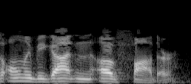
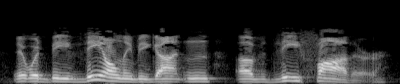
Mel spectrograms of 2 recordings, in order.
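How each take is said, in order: First: Said in the usual way. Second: "the" said clearly and weighted before Father; stress on THE. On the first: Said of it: "it actually says". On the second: Shown as a demonstration. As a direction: lean on "the" to show the article. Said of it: "But it actually says only begotten of Father".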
